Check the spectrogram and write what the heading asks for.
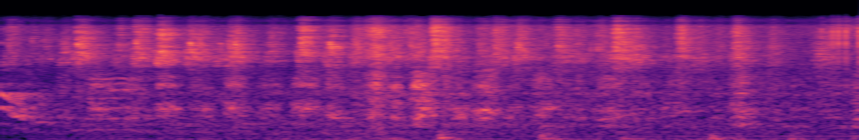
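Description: Saint Bernard panting, a quick even rhythm of about four or five breaths a second, with a few low thumps near the middle as the big dog shifts and gets up.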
